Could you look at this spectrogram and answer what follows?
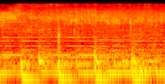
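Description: Steady sizzling of cheese frying in a pan until browned into cheese chips, a continuous crackling hiss with a few soft scraping clicks, close and fairly loud.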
